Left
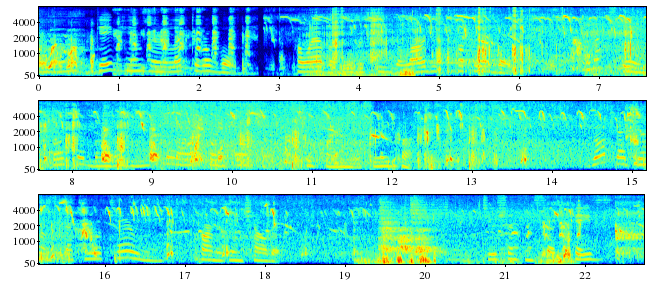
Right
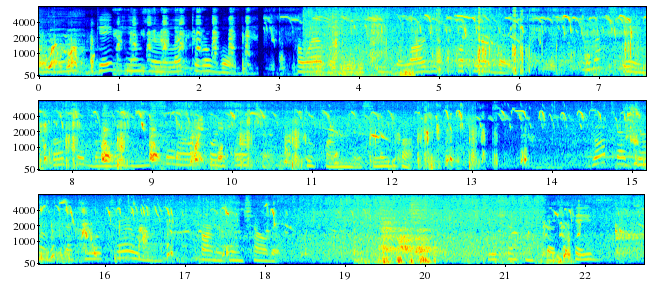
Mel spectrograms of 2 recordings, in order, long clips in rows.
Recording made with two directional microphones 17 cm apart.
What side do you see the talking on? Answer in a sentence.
In this clip you hear the talking in the centre.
